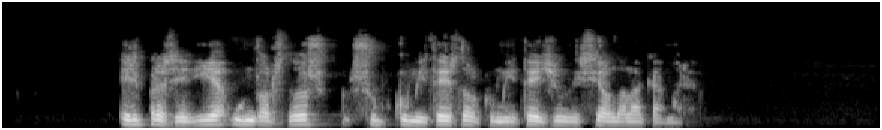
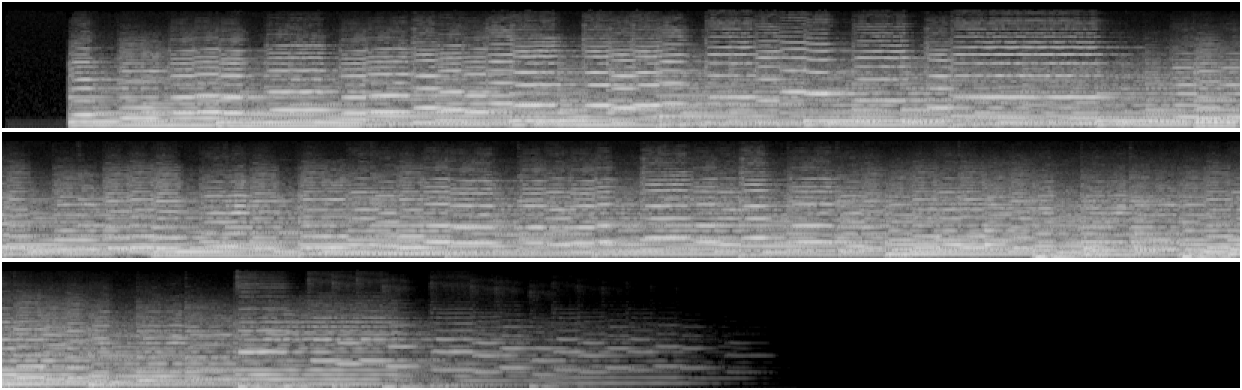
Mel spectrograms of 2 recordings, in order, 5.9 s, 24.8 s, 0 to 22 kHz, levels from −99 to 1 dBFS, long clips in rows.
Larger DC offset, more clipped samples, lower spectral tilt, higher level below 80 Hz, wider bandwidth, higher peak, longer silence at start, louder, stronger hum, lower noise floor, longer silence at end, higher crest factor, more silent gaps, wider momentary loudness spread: neither; neither; about the same, -6.5 dB/octave vs -6 dB/octave; second, -74 dBFS vs -42 dBFS; second, 7.6 kHz vs 13.5 kHz; about the same, -4 dBFS vs -6 dBFS; first, 0.8 s vs 0.45 s; about the same, -22 LUFS vs -20 LUFS; neither; first, under -90 dBFS vs -71 dBFS; second, 1.35 s vs 4.3 s; about the same, 18 dB vs 16 dB; neither; about the same, 8 LU vs 8 LU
